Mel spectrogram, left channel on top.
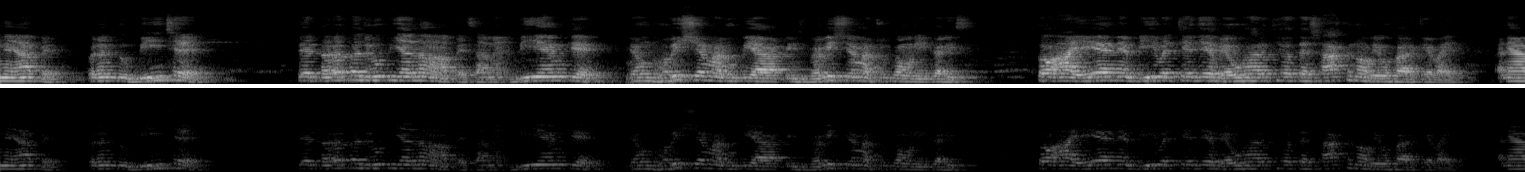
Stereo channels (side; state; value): right; quieter; 23.1 dB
